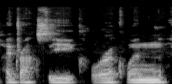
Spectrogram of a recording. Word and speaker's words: hydroxychloroquine: There is, I mean, there's hydro hydro what is hydroxychloroquine uh, that that uh, is that the right am I saying that right? Yeah, that's that, right.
